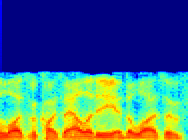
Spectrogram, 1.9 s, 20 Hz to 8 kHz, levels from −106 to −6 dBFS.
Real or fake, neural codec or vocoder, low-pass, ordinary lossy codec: fake; codec, 16 kHz, 2 kbps, X-Codec, WavLM features, trained on Multilingual LibriSpeech; 7.2 kHz; AAC, 16 kbps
